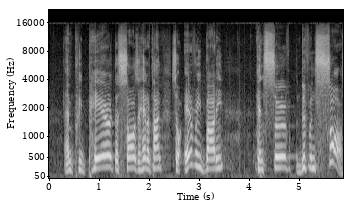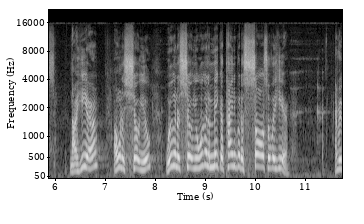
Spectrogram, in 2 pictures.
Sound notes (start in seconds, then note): none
